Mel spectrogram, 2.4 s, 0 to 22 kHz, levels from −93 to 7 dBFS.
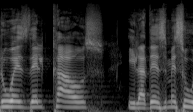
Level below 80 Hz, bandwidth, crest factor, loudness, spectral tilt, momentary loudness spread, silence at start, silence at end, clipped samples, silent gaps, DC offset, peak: -60 dBFS; 19.5 kHz; 18 dB; -36 LUFS; -3 dB/octave; 11 LU; 0 s; 0 s; under 0.1%; none; under 0.1%; -18 dBFS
